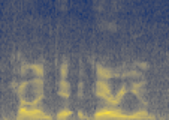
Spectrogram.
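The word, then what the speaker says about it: kalendarium: the five words with the English letter C which is used to be all pronounced C not S like cat.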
